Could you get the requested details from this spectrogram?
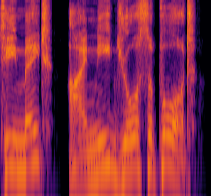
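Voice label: Pirate Speech Need Support Ship, English pirate; World Of Warships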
